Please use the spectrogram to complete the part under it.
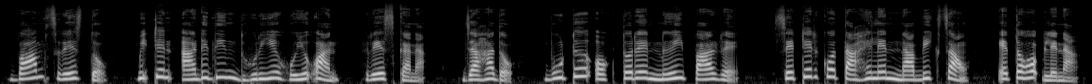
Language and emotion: Santali, neutral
